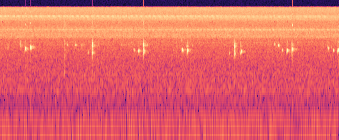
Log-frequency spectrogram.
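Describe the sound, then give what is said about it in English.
Greenhouse frog calls in the Hillsborough River watershed: short, high, insect-like chirps, often in quick pairs or small clusters, repeating irregularly every second or so over a steady hissing background. “Its call sounds like a small insect chirp.”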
